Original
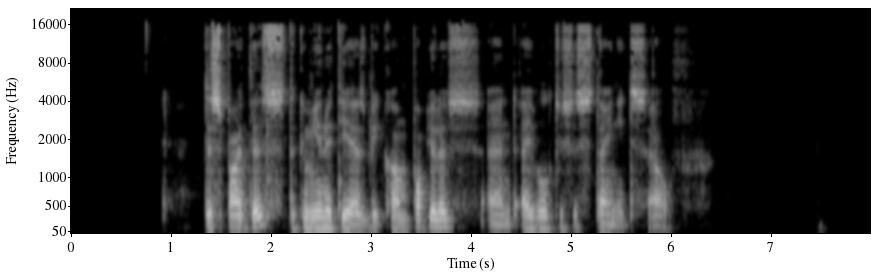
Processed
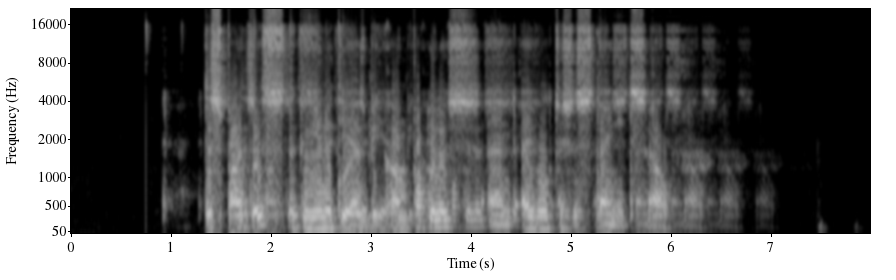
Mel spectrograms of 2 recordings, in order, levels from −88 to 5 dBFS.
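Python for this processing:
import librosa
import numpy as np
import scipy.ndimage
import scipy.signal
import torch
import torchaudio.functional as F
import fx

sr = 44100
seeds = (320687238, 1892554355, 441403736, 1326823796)

p1 = x + fx.echo_feedback(x, sr, ms=358, feedback_pct=26, wet_db=-15.5, dry=0)
p2 = 10.0 ** (-23.0 / 20.0) * np.tanh(p1 / 10.0 ** (-23.0 / 20.0))
y = p2 * 10.0 ** (7.5 / 20.0)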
